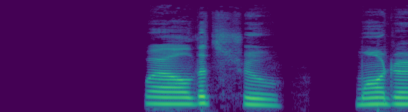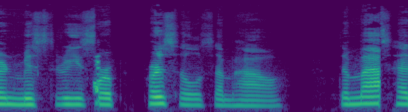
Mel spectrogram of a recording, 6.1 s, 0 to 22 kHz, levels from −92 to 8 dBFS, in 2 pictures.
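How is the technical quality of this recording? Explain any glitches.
Two brief glitches from damaged data in a compressed stream, at 3.73 to 3.81 s and 5.87 to 5.95 s: corrupted frames make the decoder lose sync and resynchronise, producing a short chirp or blip.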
